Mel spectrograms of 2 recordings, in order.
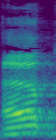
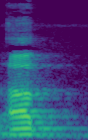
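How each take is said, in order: First: The final consonant is released with an echoing bounce. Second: The final consonant stops flat with no bounce. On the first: The speaker calls it right. "প্রতিধ্বনি আওয়াজ হবে" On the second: The speaker calls it wrong. "এইভাবে যদি বলেন ... সহি হবে না"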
